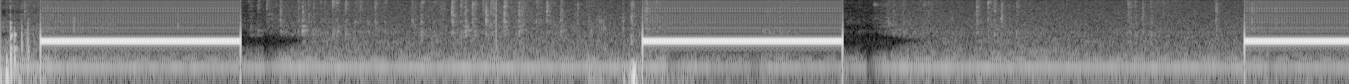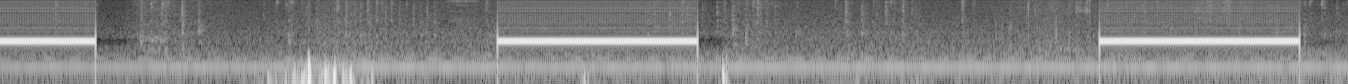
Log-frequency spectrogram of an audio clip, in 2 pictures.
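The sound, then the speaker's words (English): A telephone ringing tone repeats five times while a call to an extension connects after an automated phone menu, each steady two-second burst separated by about four seconds of quiet line hum, with a few faint clicks midway. “For Cammy, dialing.”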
